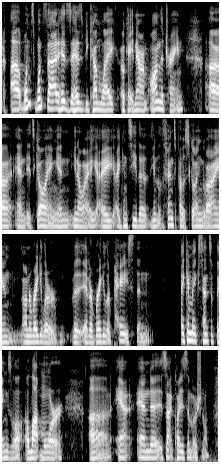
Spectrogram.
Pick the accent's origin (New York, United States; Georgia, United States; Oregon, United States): Oregon, United States; Portland; moved away as an adult; also born or lived in Los Angeles / Gresham; Portland, Oregon is, is my hometown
